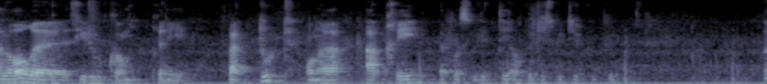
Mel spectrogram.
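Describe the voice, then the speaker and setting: The speaker has a non-native accent and talks at a very slow pace with fairly even intonation and big swings in loudness. Audible room echo and noticeable background noise accompany the voice. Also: man, fairly low pitch for a man. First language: not French (speaking French). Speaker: neuroscience researcher. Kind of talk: conference talk. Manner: halting, many hesitations.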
